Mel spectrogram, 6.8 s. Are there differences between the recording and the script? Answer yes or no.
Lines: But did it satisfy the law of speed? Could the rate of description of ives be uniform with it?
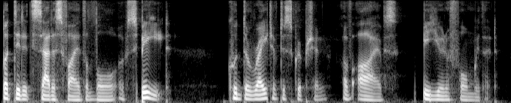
no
